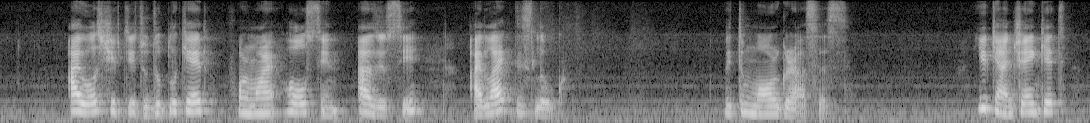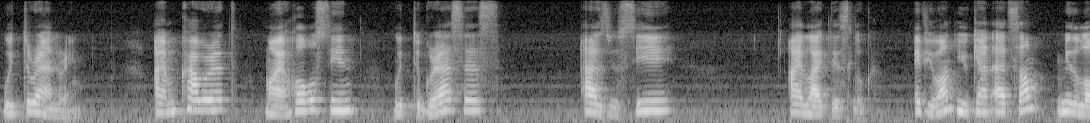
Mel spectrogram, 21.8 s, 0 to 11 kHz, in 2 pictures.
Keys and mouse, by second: 1.1-1.7 shift+drag, 1.7-2.1 shift+middle drag, 2.6 shift+d, 5.5 shift+click, 6.1 click, 6.7 KP_0, 6.8 a, 6.9 a, 9.1 ctrl+s, 9.6 middle click, 9.7 click, 9.8 middle click, 9.9 KP_7, 10.6 shift+click, 10.9 shift+click, 11.1 shift+d, 11.9 click, 12.1 click, 12.6-19.4 typing, 13.1 click, 14.9 click, 16.9 shift+click, 17.1 middle click, 17.6 shift+middle click, 20.5-21.8 drag.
